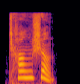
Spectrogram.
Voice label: "昌盛", Chinese

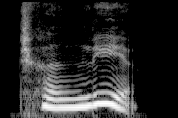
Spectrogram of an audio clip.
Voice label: "陈列", Chinese

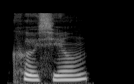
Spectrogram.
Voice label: "可行", Chinese

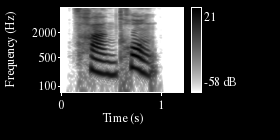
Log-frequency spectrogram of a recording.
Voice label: "惨痛", Chinese

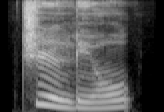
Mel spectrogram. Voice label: "滞留", Chinese

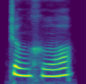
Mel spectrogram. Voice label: "整合", Chinese

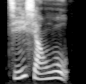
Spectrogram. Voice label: "吉祥物", Chinese

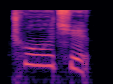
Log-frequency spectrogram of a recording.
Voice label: "出去", Chinese

